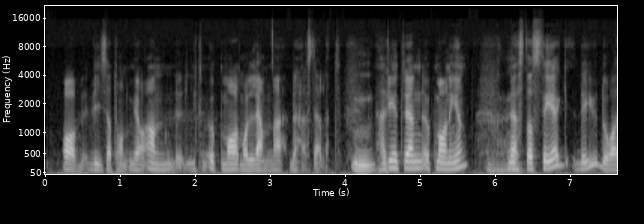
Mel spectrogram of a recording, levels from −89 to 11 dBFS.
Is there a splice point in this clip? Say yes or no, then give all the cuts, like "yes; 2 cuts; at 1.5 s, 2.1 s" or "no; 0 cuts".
yes; 2 cuts; at 2.6 s, 4.6 s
